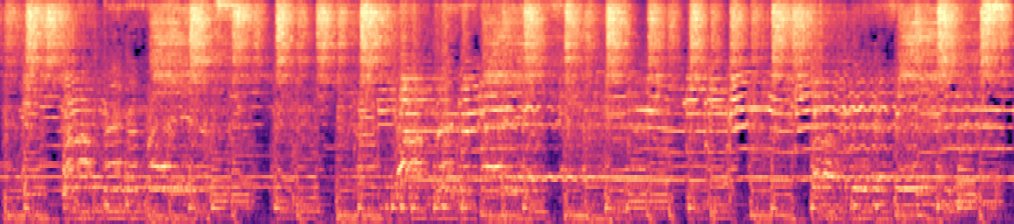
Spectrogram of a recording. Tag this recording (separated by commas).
Music, Blues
